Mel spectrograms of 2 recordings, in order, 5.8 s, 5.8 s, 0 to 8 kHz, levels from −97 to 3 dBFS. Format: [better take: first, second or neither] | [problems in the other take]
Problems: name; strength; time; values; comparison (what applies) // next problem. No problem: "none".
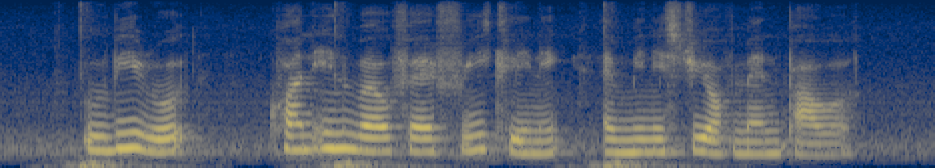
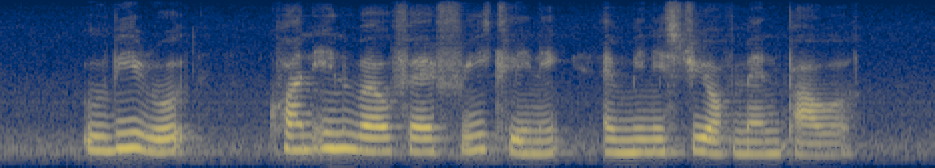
second | background sound (Slam); 19 dB below the speech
